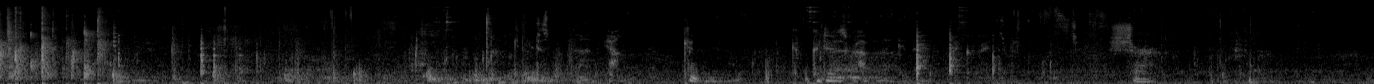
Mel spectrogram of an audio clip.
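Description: A man speaks softly into a microphone.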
